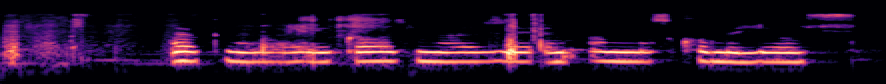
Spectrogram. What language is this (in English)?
Icelandic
